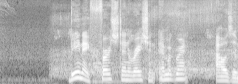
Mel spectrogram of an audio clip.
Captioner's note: male Voice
